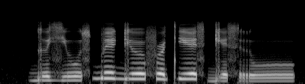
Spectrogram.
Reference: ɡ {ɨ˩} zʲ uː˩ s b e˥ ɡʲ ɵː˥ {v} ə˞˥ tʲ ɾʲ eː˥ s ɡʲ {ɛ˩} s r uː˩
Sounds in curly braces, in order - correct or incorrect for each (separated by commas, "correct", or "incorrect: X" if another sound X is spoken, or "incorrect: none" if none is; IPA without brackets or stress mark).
correct, incorrect: f, incorrect: e˩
